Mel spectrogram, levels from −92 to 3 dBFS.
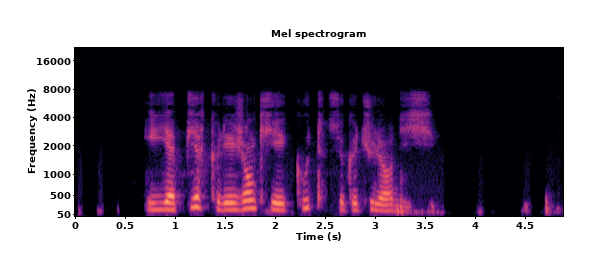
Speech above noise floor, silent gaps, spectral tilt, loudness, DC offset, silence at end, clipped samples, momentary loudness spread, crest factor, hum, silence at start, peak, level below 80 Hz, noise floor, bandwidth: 35 dB; none; -6.5 dB/octave; -27 LUFS; under 0.1%; 0.15 s; under 0.1%; 14 LU; 20 dB; none; 0.7 s; -8 dBFS; -66 dBFS; -61 dBFS; 7.8 kHz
